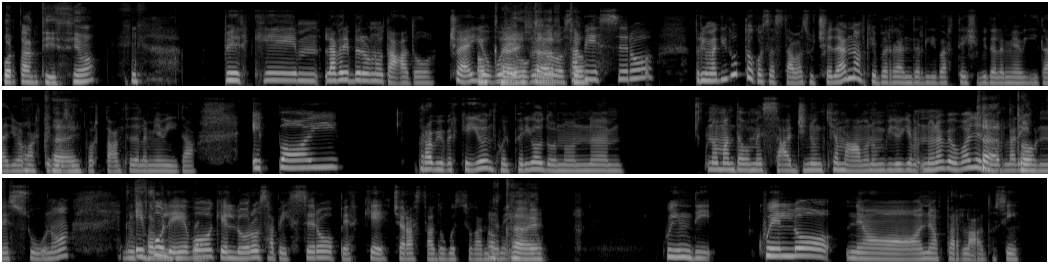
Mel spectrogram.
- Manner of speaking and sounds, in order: "Portantissimo" said as "Importantissimo"; chuckle; other background noise; stressed: "perché"
- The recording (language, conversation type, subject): Italian, unstructured, Come ti senti quando parli delle tue emozioni con gli altri?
